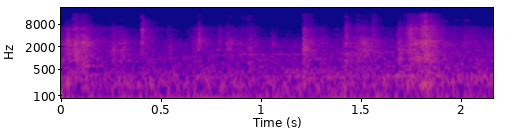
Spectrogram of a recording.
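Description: Paper sugar bag being handled and opened, with light, irregular crinkling and small clicks.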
